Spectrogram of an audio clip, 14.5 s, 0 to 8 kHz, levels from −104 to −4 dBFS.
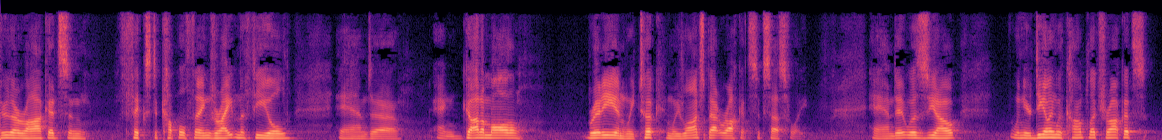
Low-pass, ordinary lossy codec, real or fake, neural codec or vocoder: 7.2 kHz; MP3, 48 kbps; fake; codec, 16 kHz, 2 kbps, FunCodec, trained on LibriTTS, 25 frames a second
